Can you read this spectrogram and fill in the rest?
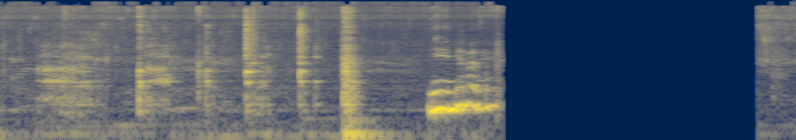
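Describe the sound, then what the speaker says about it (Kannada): Curry leaves crackle and fry in oil for a mixed pickle, with a few sharp spatula taps and stirs for several seconds before the sound cuts to near silence. "ಕರಿಬೇವಿನ ಸೊಪ್ಪು ನೀಟಾಗಿ ಆಯಿಲ್ ಅಲ್ಲಿ ಫ್ರೈ ಆಗಬೇಕು"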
